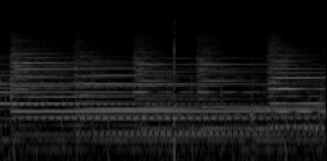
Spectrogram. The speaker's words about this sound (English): Listen, the bells. Midnight. It's Christmas.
